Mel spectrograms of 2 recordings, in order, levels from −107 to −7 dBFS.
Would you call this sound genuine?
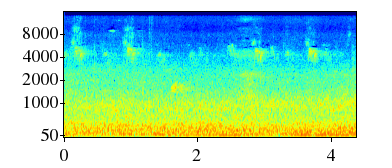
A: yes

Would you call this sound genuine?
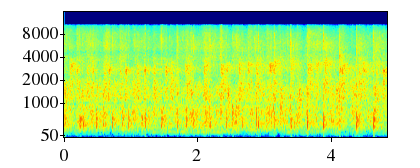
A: yes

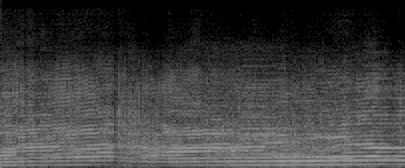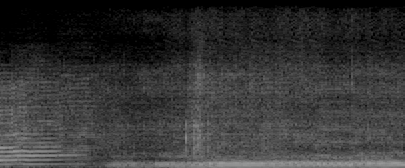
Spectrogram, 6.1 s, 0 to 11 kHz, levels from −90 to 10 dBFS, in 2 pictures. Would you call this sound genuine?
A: no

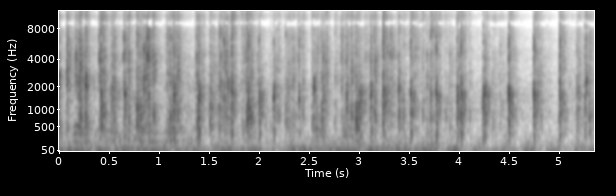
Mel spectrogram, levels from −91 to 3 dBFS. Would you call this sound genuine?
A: yes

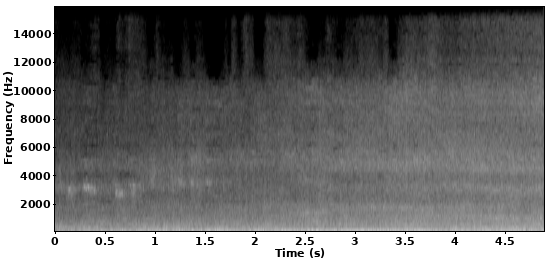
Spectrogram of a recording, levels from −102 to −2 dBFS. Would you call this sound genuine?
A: no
